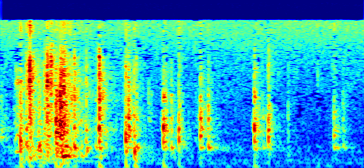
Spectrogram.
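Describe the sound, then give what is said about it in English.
Several sharp knocks on a wooden door come in uneven bursts, a dense flurry at first and then spaced pairs of raps, fairly loud with no voices. “Please knock before entering.”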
